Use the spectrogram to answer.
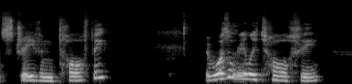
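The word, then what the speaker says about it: Strathaven: looks like isn't it if you miss out the middle three letters you'll be fine straven stra yeah nearly nearly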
